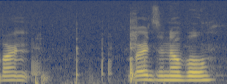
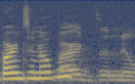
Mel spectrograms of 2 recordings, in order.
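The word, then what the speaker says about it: Barnes & Noble: want to go to Dave and Buster's and barn es Noble how do you say that Barnes Noble okay what's wrong I thought you said Barnes and Noble Barnes and Noble Barnes and isn't it Barnes and Noble all birds is that everything no so um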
